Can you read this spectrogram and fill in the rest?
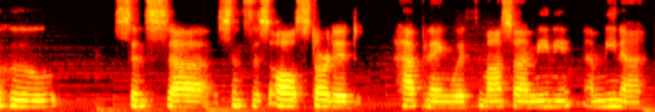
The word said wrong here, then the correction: Amini: was that how I say her name? – Amini, Mahsa Amini.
